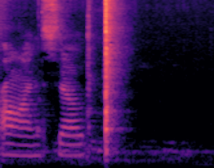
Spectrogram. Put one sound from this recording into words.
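A button clicks.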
